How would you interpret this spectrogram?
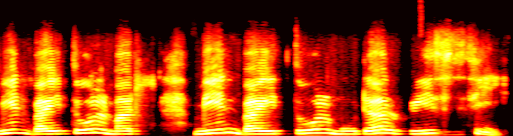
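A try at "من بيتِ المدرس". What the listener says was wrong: Baris bawah Ukhti setelah min. Ya, min baitil mudarrisi. Min baitil mudarrisi.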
